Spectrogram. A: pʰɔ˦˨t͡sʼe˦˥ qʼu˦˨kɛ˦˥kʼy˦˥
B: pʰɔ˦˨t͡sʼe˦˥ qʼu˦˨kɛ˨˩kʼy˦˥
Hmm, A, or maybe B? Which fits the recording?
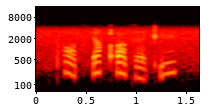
B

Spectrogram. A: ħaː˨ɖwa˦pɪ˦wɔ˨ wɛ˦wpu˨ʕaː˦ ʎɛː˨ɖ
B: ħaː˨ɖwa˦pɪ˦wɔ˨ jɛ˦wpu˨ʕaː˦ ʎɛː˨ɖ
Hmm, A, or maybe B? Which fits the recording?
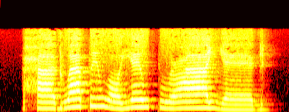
B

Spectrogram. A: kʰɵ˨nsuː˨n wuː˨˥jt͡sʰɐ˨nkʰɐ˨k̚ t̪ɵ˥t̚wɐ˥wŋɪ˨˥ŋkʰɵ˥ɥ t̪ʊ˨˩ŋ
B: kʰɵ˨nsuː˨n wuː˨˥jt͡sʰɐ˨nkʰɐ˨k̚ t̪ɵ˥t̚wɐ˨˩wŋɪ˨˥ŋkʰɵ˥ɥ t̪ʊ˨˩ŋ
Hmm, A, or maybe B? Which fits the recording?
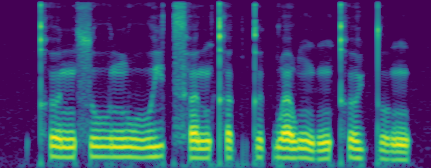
A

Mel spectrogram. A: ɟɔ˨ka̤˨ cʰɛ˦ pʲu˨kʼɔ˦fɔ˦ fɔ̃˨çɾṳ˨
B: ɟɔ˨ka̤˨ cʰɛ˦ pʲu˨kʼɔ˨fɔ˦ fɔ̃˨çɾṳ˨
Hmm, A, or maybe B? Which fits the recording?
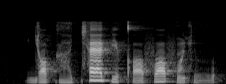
B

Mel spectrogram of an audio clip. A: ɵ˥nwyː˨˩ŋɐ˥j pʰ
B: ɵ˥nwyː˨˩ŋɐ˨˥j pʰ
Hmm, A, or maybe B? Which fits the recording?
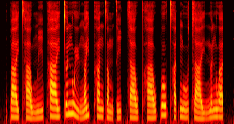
A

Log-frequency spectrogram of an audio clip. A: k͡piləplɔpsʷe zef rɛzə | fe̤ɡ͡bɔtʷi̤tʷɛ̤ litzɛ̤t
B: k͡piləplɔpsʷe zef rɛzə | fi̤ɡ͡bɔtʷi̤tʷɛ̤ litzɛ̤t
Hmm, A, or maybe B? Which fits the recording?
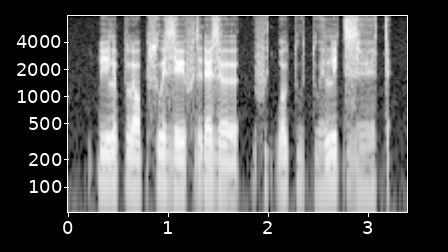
B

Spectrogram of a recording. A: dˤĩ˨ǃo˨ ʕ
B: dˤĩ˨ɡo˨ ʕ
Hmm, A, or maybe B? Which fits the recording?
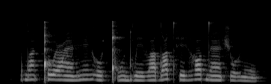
A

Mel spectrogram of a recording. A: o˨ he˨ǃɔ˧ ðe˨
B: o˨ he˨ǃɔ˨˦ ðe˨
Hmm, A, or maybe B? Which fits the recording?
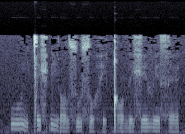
A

